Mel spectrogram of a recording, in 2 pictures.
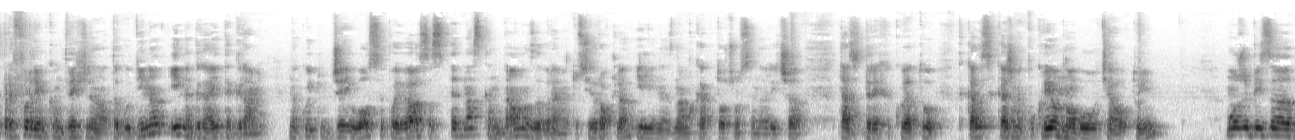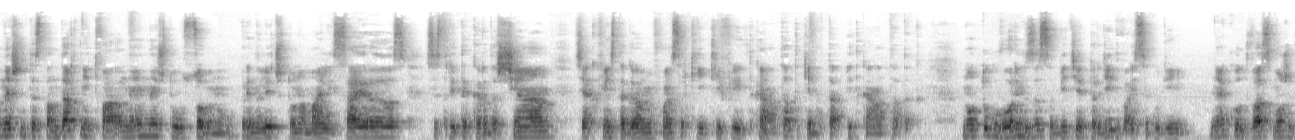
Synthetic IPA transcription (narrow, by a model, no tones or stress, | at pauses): ɛpɾɛfɤɾlʲimkəmd̪vɛxilʲad̪nət̪əɡod̪inəinɐɡɾait̪ɛɡɾami | nɐkoit̪ʊd͡ʒɛjlˠɔssɛpojɐvʲjavəsɐsɛd̪naskɐnd̪alˠnəzɐvɾɛmɛt̪osiɾɔklʲəʔilinɛznamkak̚t̪ɔt͡ʃnosɛnɐɾit͡ʃət̪azid̪ɾɛxə̥kojat̪ot̪ɐ̥kad̪ɐsɛ̥kaʒɛnɛpokɾivəmnɔɡʊt̪ʲjalˠot̪oim | mɔʒɛbizɐd̪nɛʃnit̪ɛst̪ɐnd̪aɾt̪nʲit̪ovanɛɛnɛʃt̪oːsɔbɛnopɾinɐlit͡ʃɛ̥t̪onɐmajlisajɾəssəst̪ɾit̪ɛkəɾd̪ɐʃʲanfsʲjakəkfinst̪ɐɡɾaminfluɛnsəɾkʲiːkʲifliːt̪ɐ̥kanɐt̪at̪ə̥kinɐt̪ait̪ɐ̥kanɐt̪at̪ə̥knot̪uɡɡovɔɾimzɐsɐbit̪iɛpɾɛd̪id̪vajsɛɡod̪ini | nɲʲakojod̪vasmɔʒɛ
